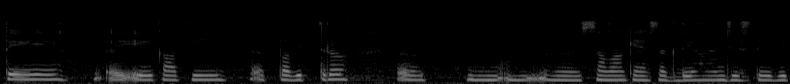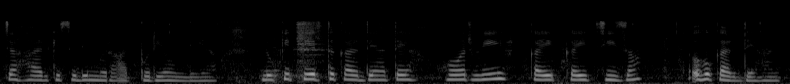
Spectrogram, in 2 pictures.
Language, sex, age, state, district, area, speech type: Punjabi, female, 18-30, Punjab, Rupnagar, urban, spontaneous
